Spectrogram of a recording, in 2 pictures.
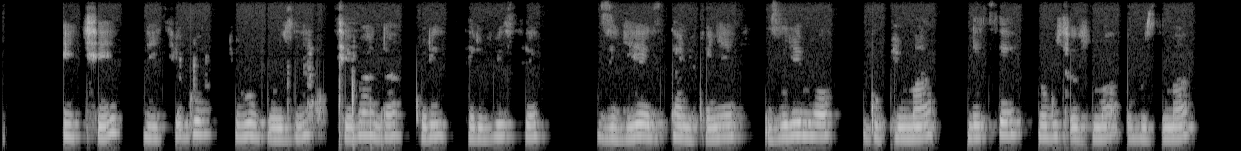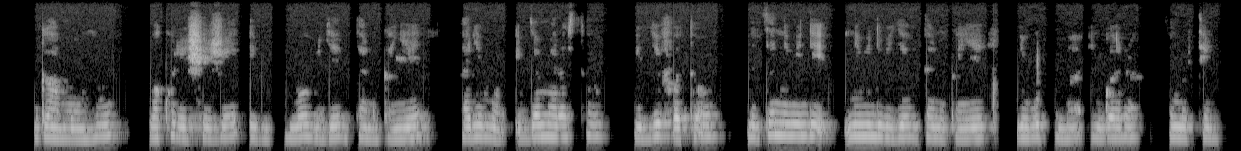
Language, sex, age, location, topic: Kinyarwanda, female, 18-24, Kigali, health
